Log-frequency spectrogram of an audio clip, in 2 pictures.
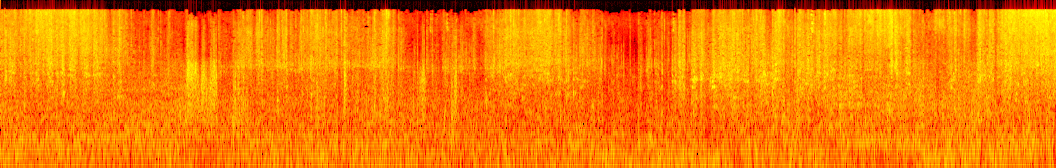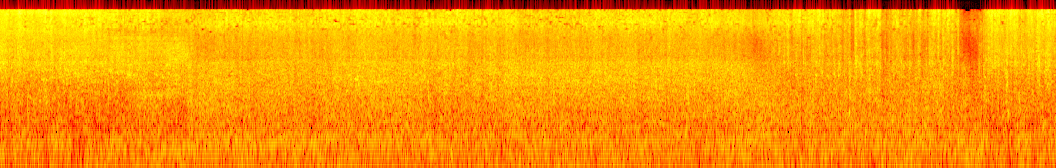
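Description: Wind buffeting the camera microphone on a moving bike: a steady, loud low rumble of rushing air, with no engine note.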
